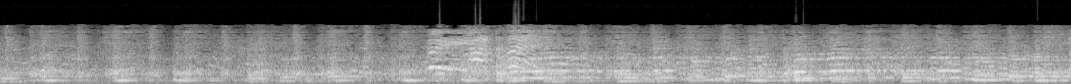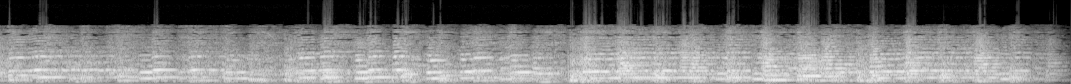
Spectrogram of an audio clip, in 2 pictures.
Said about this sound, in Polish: a przez chwilę posłuchamy jeszcze muzyki.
